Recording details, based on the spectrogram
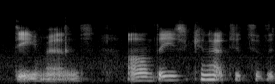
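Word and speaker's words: daemons: bridge babes belt Dae mo n but it's pronounced demons are these connected to the children and what this gobblers who's that so the oblation board are doing with mrs.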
